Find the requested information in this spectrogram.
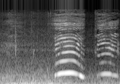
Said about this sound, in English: I am exhausted, as I said before, and I am stuck in traffic. I am so sick and tired of, you know, this is the reason why I moved to a small town, so I could avoid traffic.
